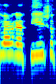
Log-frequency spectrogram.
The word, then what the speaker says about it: lagartixa: vai dizer miche e lagartixa tem o mesmo som. Porque o X aqui, nos dois casos, tem som de o que, gente? CH. Michas, lagartixas, tem som de CH, mas se escreve com X.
